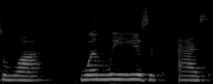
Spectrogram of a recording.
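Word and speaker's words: は: It is pronounced as wa wa but we write it as hiragana ha ha. So when we use it as a particle we pronounce it as wa.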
